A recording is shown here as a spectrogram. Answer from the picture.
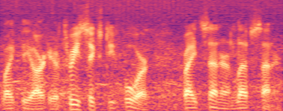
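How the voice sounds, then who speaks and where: A man's voice over noticeable background noise. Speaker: baseball broadcaster. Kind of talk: baseball color commentary.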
